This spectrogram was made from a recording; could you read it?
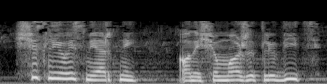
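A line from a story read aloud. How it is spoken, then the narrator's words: Laughing. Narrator (Russian): засмеялся француз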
